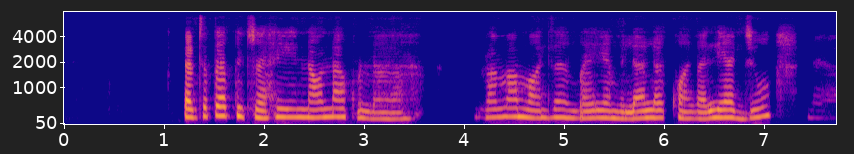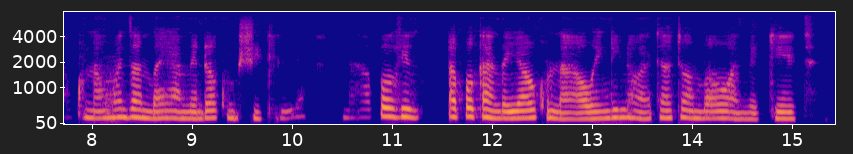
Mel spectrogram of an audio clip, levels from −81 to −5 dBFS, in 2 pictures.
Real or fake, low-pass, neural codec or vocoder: fake; 7.2 kHz; codec, 24 kHz, 1 kbps, SNAC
